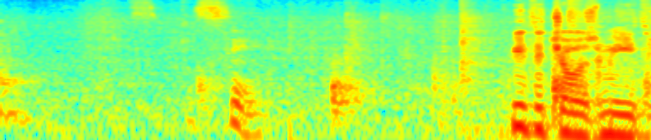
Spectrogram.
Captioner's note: in italian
